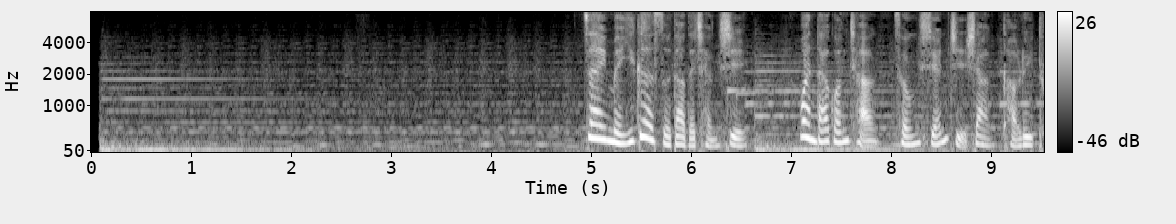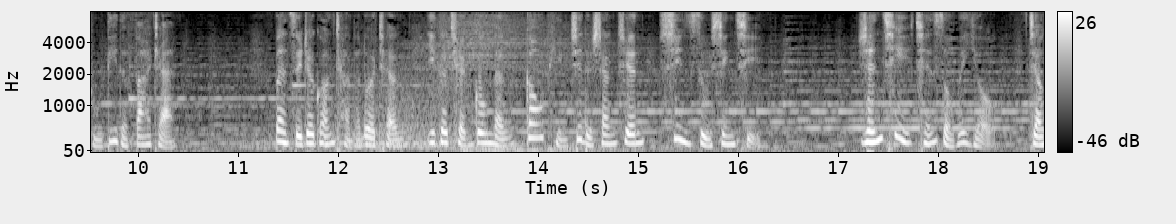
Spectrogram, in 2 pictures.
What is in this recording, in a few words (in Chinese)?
宣传; 万达广场宣传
